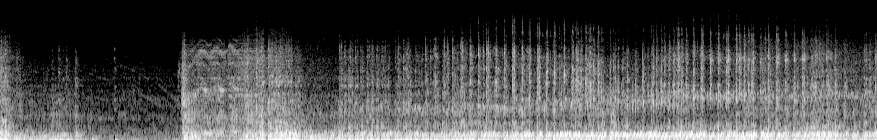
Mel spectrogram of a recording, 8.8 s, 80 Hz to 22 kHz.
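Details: V8 (Klaus) restarted after 4 months sitting and cylinder head work, about 15 minutes after last run; brief crank, then catches cleanly within a second and settles to a steady even idle. Normal warm start.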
